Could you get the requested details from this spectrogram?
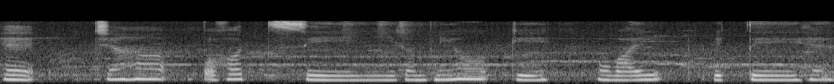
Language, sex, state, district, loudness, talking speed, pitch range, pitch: Hindi, female, Madhya Pradesh, Umaria, -17 LUFS, 65 wpm, 205-235 Hz, 220 Hz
